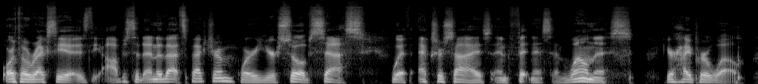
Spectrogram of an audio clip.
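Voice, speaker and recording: A man's voice: fairly low pitch, normal speed, no room sound, clean studio sound. A man co-hosting a health podcast, talking bluntly and emphatically in casual slang. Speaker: podcast co-host.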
